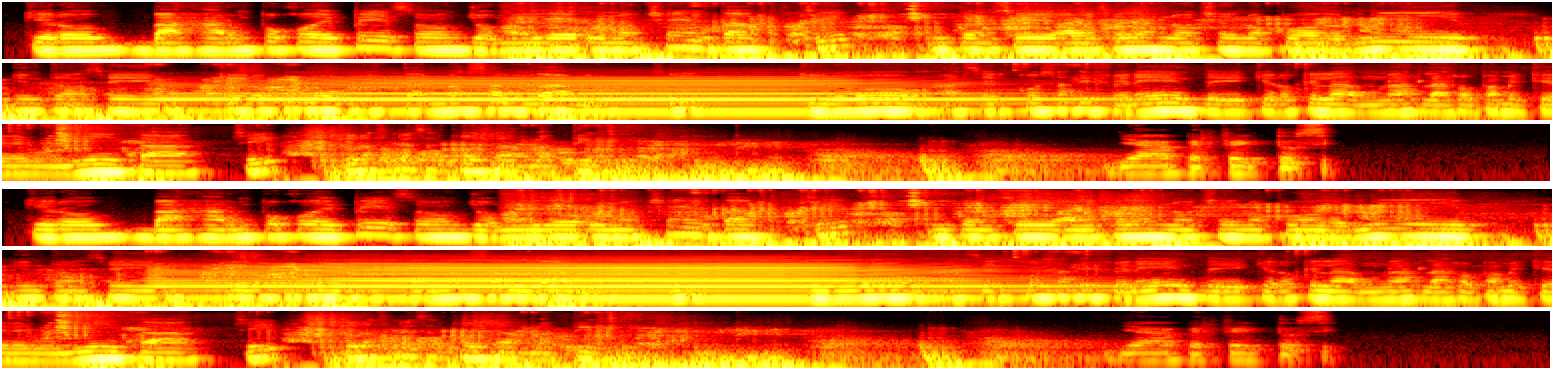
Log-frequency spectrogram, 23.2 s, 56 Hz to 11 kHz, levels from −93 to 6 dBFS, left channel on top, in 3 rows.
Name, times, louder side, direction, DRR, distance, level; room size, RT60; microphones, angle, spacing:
voice 1, 0.1-4.3 4.6-7.4 7.8-10.8 11.1-11.4 11.7-18.6, equal, 45° left, 0.8 m, -18 dB
sound 1, 2.5-9.9 10.3-11.1 12.8-13.2 14.2-14.4 15.5-16.3 16.8-21.1, equal, ahead, 0.8 m, -22 dB
Wind instrument woodwind instrument, 8.3-14.1, right 2 dB, 45° right, 0.4 m, -17 dB
voice 2, 21.0-22.1, left 6 dB, 80° left, 0.3 m, -28 dB
2.5 x 2.5 x 2.2 m
head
